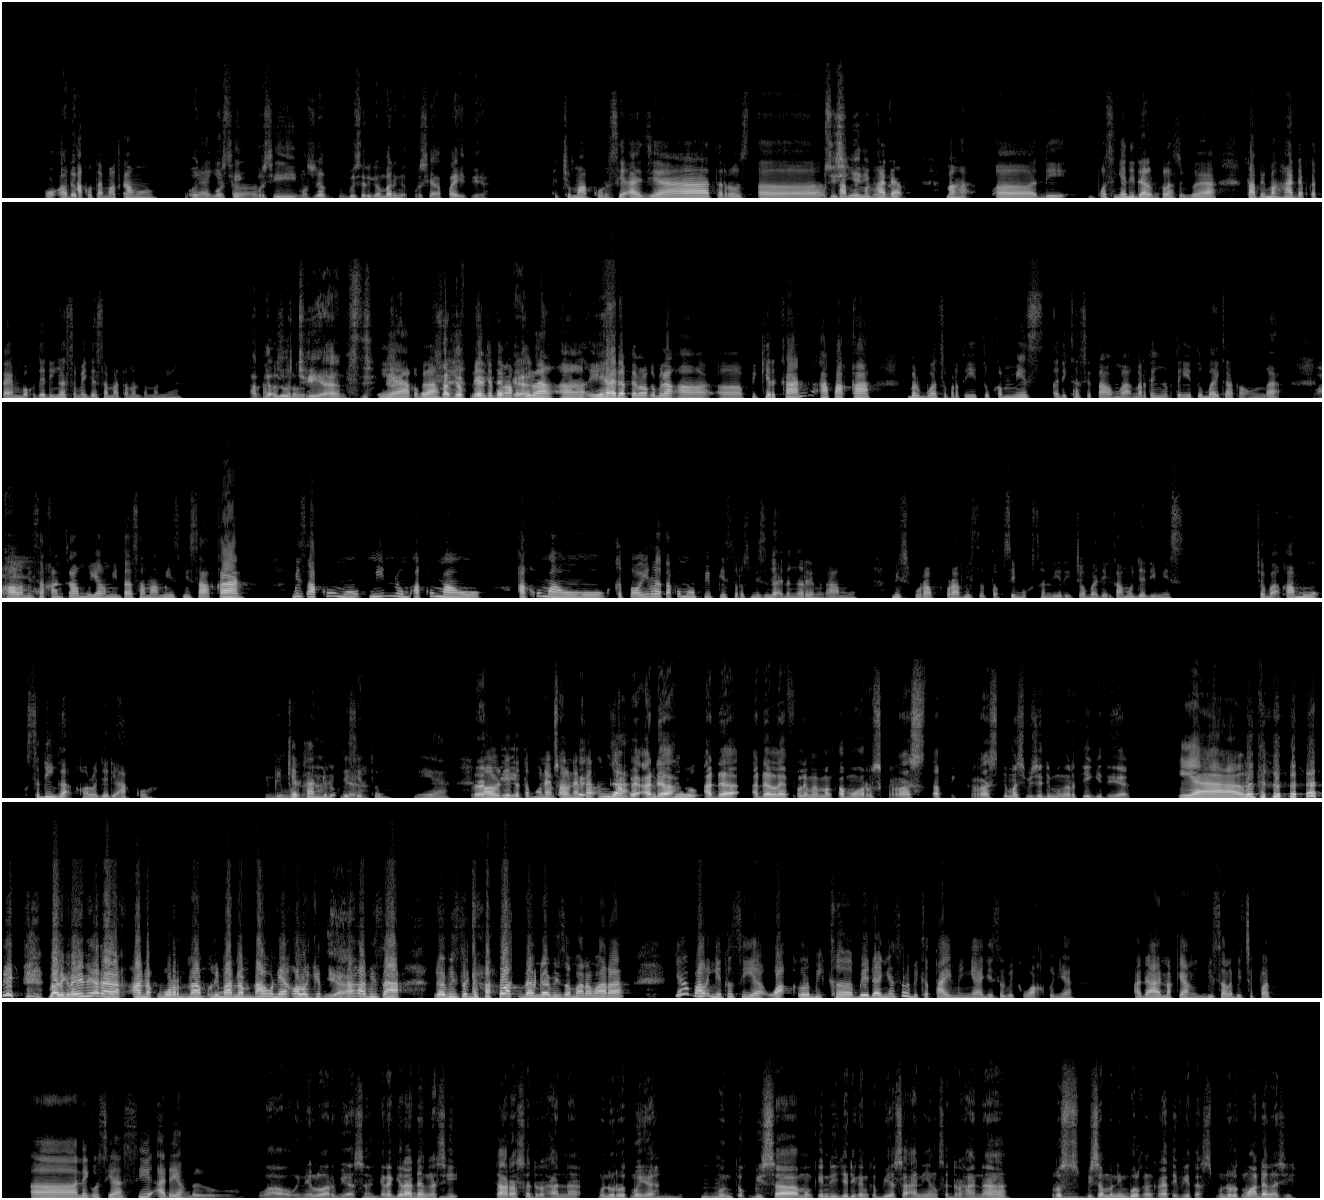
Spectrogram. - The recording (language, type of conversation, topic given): Indonesian, podcast, Kebiasaan kecil apa yang membuat kreativitasmu berkembang?
- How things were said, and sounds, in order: in English: "time out"; laughing while speaking: "Agak lucu"; chuckle; in English: "Miss"; in English: "Miss"; in English: "Miss"; in English: "Miss"; in English: "Miss"; in English: "Miss"; in English: "Miss"; other background noise; laughing while speaking: "betul"; laughing while speaking: "galak"; in English: "timing-nya"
